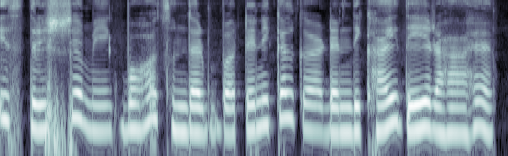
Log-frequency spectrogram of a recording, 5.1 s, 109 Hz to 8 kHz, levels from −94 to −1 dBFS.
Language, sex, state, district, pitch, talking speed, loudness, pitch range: Hindi, female, Assam, Kamrup Metropolitan, 225 Hz, 140 wpm, -14 LUFS, 215-250 Hz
